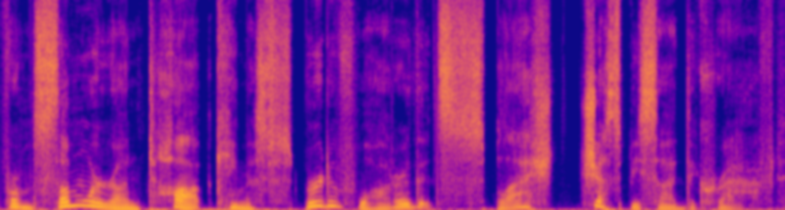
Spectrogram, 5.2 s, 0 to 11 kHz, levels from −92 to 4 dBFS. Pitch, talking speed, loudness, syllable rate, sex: 165 Hz, 170 wpm, -18 LUFS, 4.4 syllables/s, male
